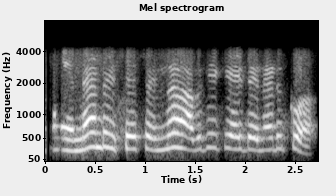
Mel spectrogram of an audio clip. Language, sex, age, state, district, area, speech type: Malayalam, female, 45-60, Kerala, Kottayam, rural, conversation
